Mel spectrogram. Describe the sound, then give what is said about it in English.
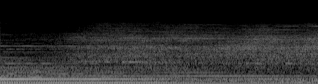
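A steady, loud drone of the jet engines of a Boeing 727-100 airliner, Flight 305, registration N467US, as the cockpit crew readies it for takeoff: a constant low roar with a thin whine on top that holds even throughout, with no voices. “In the cockpit, Captain William Scott and his co-pilot and flight engineer ready the plane for takeoff. Flight 305 is a Boeing 727-100 with the FAA registration number of N467US.”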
